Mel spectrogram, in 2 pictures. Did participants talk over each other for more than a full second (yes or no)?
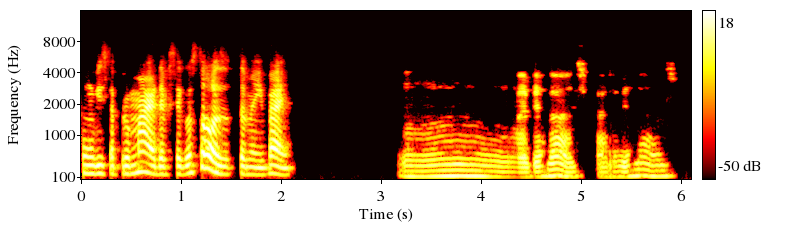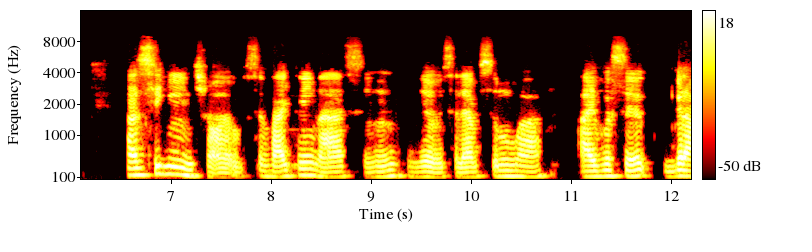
no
